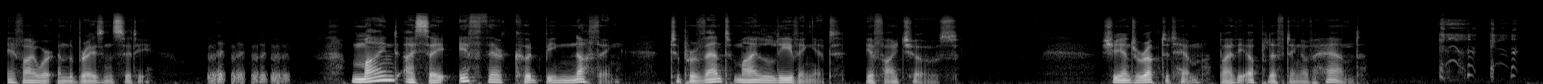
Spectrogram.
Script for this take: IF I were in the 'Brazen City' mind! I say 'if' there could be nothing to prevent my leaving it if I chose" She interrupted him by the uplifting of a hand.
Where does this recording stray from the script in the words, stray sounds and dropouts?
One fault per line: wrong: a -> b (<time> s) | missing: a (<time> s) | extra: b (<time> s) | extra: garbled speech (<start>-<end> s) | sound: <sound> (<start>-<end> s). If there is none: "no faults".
sound: laugh (2.1-2.9 s)
sound: cough (14.4-15.2 s)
